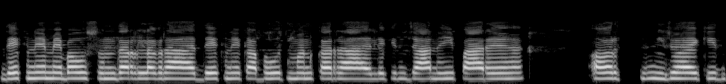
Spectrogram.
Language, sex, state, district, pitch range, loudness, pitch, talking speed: Hindi, female, Bihar, Purnia, 265-270 Hz, -15 LUFS, 270 Hz, 215 wpm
